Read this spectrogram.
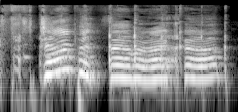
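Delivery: high, light scolding; a high mock reprimand; mock scolding woman. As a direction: chide him in a squeaky voice. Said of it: "She's like".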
